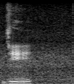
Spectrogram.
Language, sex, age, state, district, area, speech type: Urdu, male, 30-45, Bihar, Madhubani, rural, spontaneous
